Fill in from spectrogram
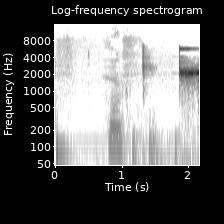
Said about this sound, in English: can you hear that loud beep? Yeah, it's not real annoying. So. It's kind of annoying for you.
